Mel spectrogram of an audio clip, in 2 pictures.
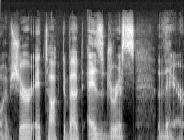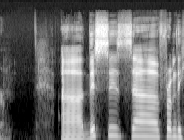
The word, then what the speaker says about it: Esdras: Esdras. That's how you pronounce it. Esdras. With a capital E. ESDRAS.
